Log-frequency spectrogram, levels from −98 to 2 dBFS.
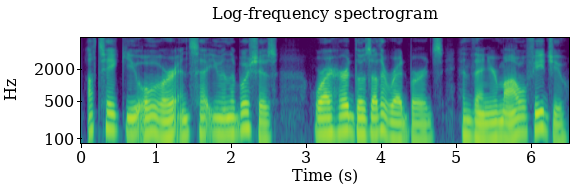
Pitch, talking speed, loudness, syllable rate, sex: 120 Hz, 210 wpm, -17 LUFS, 5.1 syllables/s, male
